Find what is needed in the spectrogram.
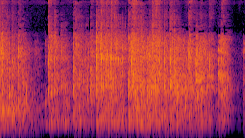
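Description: Balls of a tabletop mini pool table clattering and rolling, a dense run of small clicks and knocks for about two seconds.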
